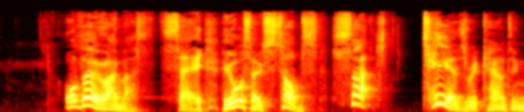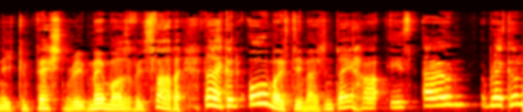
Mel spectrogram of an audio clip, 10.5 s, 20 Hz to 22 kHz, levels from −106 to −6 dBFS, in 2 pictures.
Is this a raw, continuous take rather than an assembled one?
yes; 0 cuts

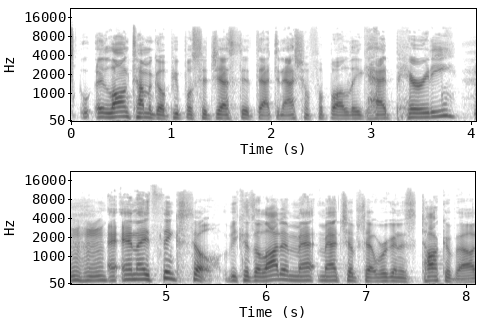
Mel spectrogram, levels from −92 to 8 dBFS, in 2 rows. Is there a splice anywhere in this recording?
no; 0 cuts

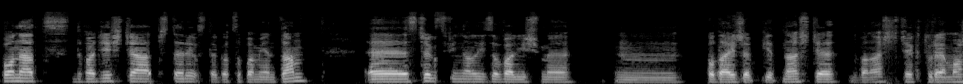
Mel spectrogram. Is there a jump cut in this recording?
yes; 3 cuts; at 2.0 s, 4.4 s, 6.9 s

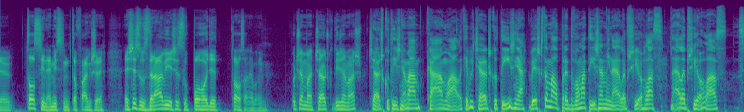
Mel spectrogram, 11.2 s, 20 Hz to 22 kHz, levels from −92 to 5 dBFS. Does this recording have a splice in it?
yes; 1 cut; at 10.0 s

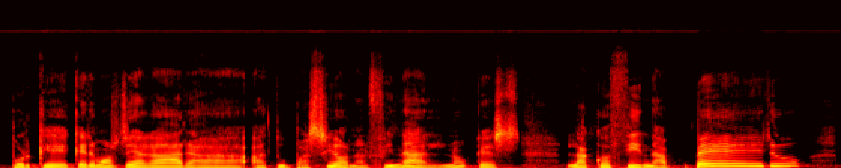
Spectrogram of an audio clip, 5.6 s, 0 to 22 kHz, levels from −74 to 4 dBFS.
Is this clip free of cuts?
yes; 0 cuts

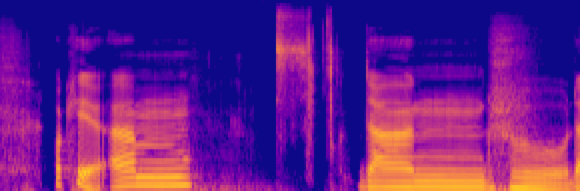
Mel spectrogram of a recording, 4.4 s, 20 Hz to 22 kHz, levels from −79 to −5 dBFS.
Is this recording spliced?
no; 0 cuts

